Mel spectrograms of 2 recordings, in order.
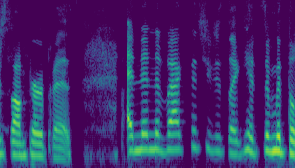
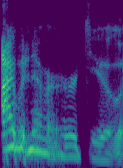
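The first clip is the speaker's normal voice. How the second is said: mock creepy, unsettling voice; 5 semitones lower, 7 dB quieter than usual. Imitating the boyfriend in the movie saying his line: imitating a creepy voice. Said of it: "he made his voice, like, all creepy".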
